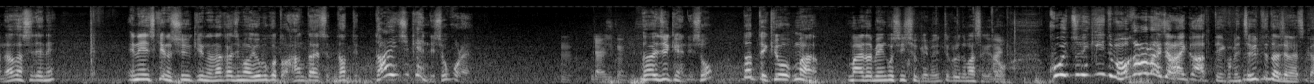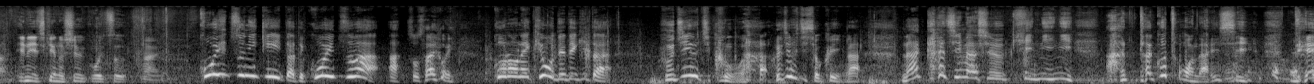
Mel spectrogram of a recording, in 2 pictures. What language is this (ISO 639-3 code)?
jpn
